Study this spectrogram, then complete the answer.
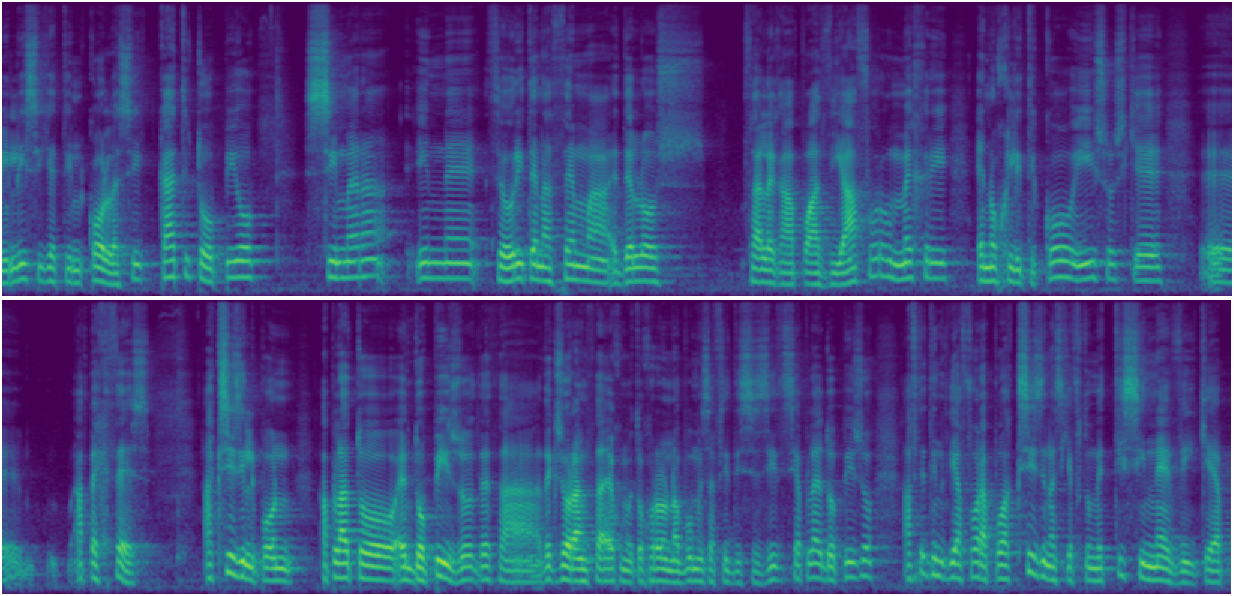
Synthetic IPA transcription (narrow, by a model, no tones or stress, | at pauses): milisiʝɐt̪iŋko̞lɐsikɐt̪it̪o̞ːpio̞ | sime̞ɾɐine̞θe̞o̞ɾit̪eenɐθe̞mɐḛnd̪e̞lo̞s | θɐe̞le̞ɣɐːpo̞ɐðiɐfo̞ɾo̞me̞xɾie̞no̞xlit̪iko̞iso̞sce̞ | ḛ | ɐ̰pe̞xθe̞s | ɐ̰ksizilipo̞n | ɐ̰plɐt̪o̞e̞̰nd̪o̞pizo̞ðe̞θɐ̰ðe̞ɡze̞ɾoɐnθɐe̞xume̞t̪o̞xɾo̞no̞nɐbume̞seɐft̪it̪isizit̪i̥siɐplɐe̞nd̪o̞pizo̞ | ɐ̰ft̪it̪inðiɐfo̞ɾɐpuɐksizinɐsce̞ft̪ume̞t̪isine̞vice̞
